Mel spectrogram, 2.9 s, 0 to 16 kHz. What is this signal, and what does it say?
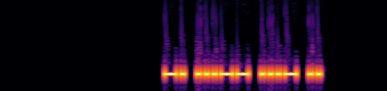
Morse code, heard as a keyed tone, about 40 wpm, 700 Hz. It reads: N3VI
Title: USA Call Signs - 4 Characters - 40wpm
